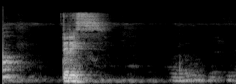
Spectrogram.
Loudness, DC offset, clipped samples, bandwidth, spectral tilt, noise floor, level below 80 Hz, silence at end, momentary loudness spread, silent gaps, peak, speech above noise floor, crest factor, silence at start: -18 LUFS; under 0.1%; under 0.1%; 12.5 kHz; -3.5 dB/octave; -44 dBFS; -60 dBFS; 0 s; 21 LU; none; -2 dBFS; 25 dB; 22 dB; 0 s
